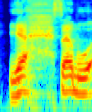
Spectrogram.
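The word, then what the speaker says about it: يحسب: Yahsabu anna malah, malahu akhladah. Yahsabu, yah, yah. Pay attention to that. Yah, yahsabu. It is very crisp and clean.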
